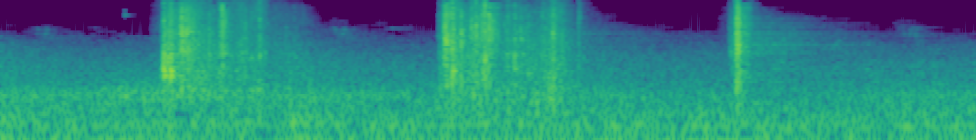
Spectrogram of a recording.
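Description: A rifle's metal parts clatter and click as the rifle is handled.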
